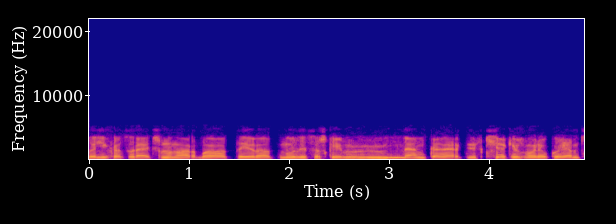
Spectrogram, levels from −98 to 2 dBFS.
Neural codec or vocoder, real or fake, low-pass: codec, 16 kHz, 4 kbps, FreqCodec, larger model; fake; 5.4 kHz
